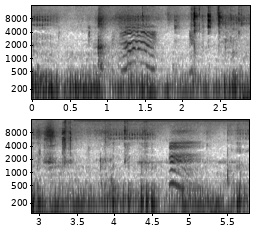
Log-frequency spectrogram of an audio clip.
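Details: Snowshoe Siamese litter of five kittens, two days old, suckling from their mother and jostling for teats: continuous low purring with two short high wavering squeaks and scattered smacking, sucking clicks.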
